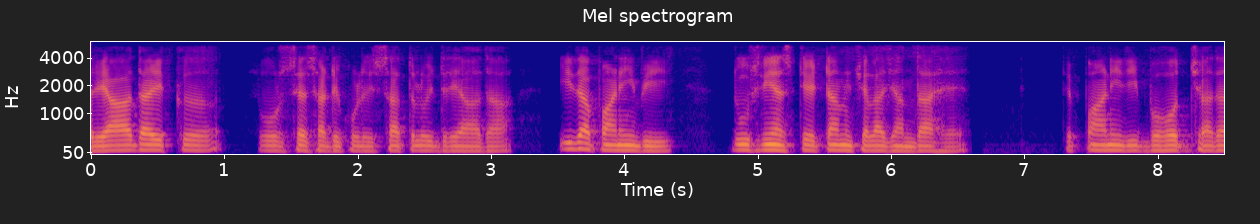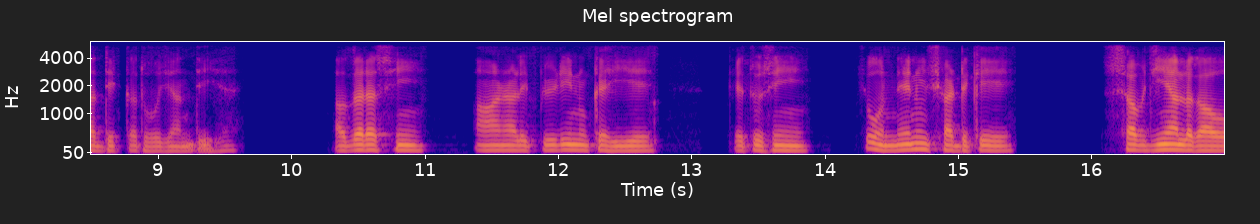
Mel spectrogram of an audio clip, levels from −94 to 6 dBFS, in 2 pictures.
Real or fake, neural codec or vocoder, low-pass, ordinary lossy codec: fake; codec, 16 kHz, 8 kbps, FunCodec, trained on Chinese and English, 25 frames a second; 5.4 kHz; none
